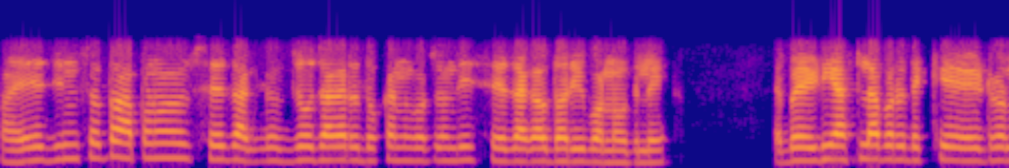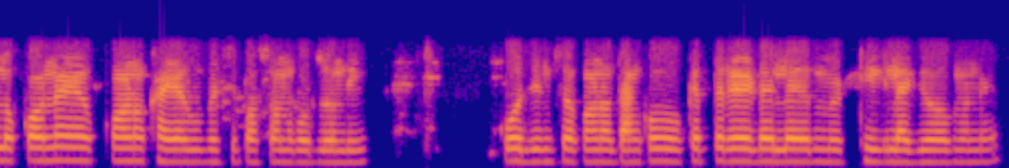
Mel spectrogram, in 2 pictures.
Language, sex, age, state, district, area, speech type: Odia, male, 18-30, Odisha, Ganjam, urban, conversation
